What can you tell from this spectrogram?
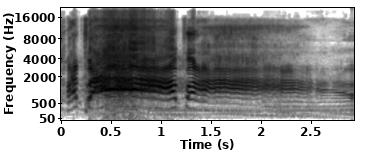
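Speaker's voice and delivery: imitating a long, drawn-out shout; hammed-up wail to Daddy in prayer; elders crying out in prayer. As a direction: stretch the word out at full voice. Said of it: "장로님들이 금철 때 나와서 기도하셨어요".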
